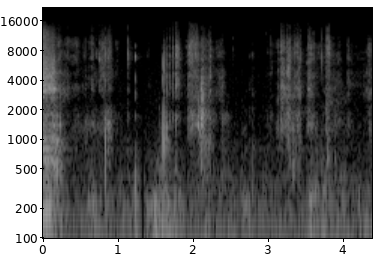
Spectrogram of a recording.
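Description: Faint, scattered small clicks and rustles close to a lapel microphone.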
